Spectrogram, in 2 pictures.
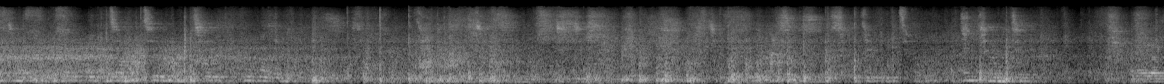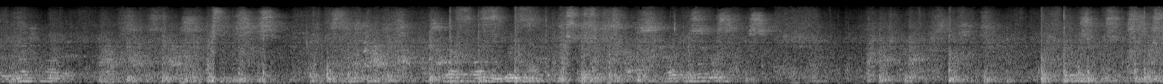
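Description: Boxing gloves thud against punch mitts.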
